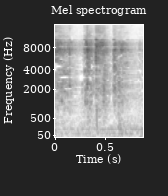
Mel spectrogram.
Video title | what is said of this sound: ACOUSTIQUE - Comment peindre un diffuseur en polystyrène | Quand vous commencez à bien entendre la bille cogner de haut en bas et faire résonner la bouteille, en fait la peinture elle est déjà bien mélangée.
